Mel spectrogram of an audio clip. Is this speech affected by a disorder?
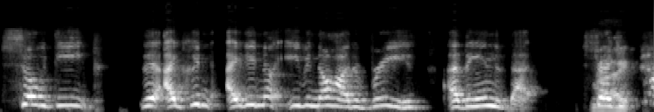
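Yes: cerebral palsy; incomplete quadriplegia from birth, cannot move or walk independently.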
